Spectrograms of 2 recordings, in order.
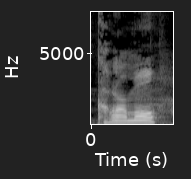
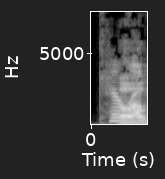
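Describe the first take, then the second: First: The word is said with two syllables. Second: The word is said with three syllables. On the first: "it throws me off every time I hear it" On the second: "They just like forget the other A"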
